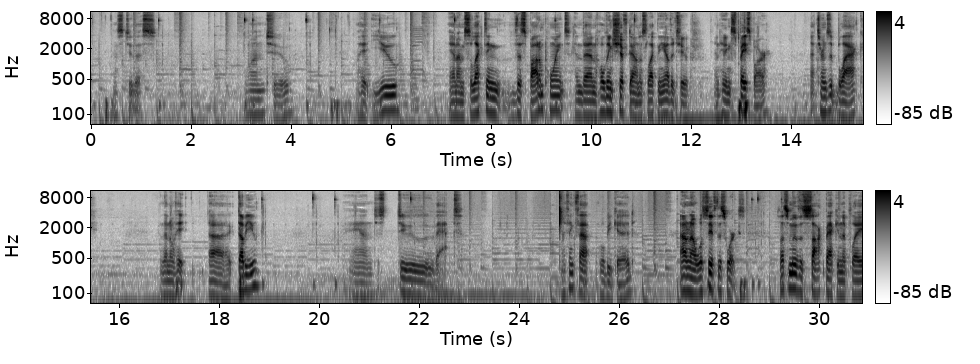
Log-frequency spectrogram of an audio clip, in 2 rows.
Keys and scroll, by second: 0.3 a, 4.8 u, 12.9 space, 17.1 w, 18.4 w, 28.4 t.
